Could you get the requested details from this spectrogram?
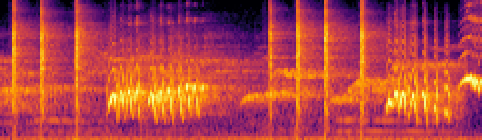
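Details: White-rumped shama song, played to excite other shamas. Two rattling, buzzy trill runs alternate with sharp single clicks, and the clip ends on a rising whistle.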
